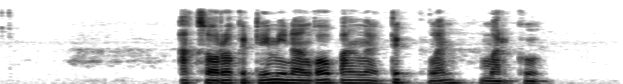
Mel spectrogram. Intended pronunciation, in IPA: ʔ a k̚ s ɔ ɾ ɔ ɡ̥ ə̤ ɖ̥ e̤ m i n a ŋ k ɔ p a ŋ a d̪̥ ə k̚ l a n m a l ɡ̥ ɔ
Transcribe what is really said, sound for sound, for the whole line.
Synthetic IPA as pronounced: ʔ a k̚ s ɔ ɾ ɔ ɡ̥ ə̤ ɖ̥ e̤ m i n a ŋ k ɔ p a ŋ a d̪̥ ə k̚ l a n m a r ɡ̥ ɔ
